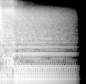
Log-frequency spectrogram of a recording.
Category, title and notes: Sound effects > Electronic / Design
Gunshot Digitized Dry
Powerful and instantaneous gunshot from a highly technological weapon. Dry version, as in no reverb.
